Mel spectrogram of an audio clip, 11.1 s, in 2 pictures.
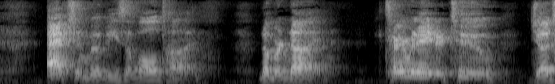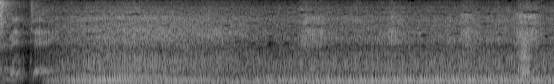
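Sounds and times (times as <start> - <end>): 
speech: 0.5 - 6.3
motorcycle engine running: 6.0 - 11.0.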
